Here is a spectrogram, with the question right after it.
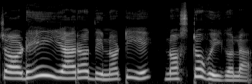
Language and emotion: Odia, neutral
